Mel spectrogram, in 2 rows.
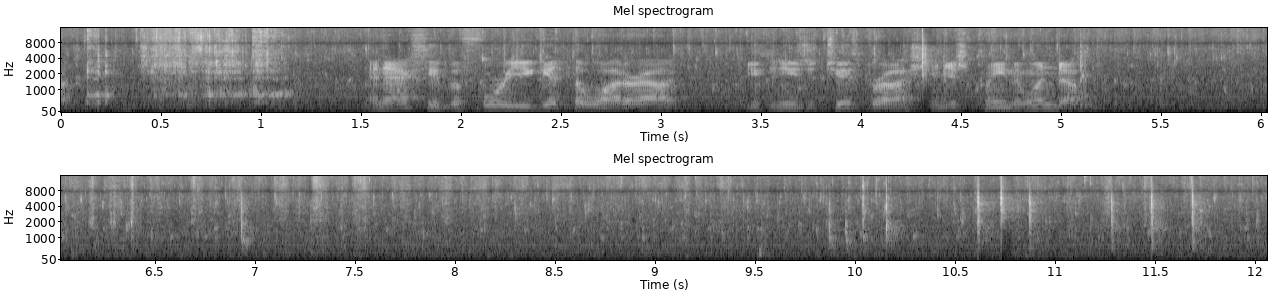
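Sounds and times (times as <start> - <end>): water trickling: 0.0 - 12.0
toothbrush scrubbing glass: 6.0 - 10.1.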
